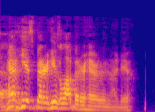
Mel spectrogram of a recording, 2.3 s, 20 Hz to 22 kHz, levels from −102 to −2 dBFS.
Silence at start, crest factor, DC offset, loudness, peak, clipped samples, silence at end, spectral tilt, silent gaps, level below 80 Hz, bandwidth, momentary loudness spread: 0 s; 18 dB; under 0.1%; -19 LUFS; -4 dBFS; under 0.1%; 0.4 s; -5 dB/octave; none; -66 dBFS; 12.5 kHz; 18 LU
